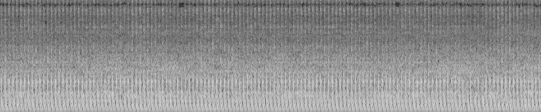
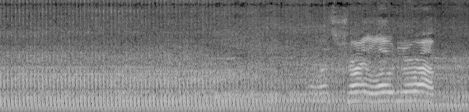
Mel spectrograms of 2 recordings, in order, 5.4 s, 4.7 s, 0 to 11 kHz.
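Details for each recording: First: Honda GX160 on Italian Workman 2 Multimixer cement mixer, owned about 15 years, choke on, carb idle screw adjusted: uneven hunting beat three to four pulses a second, idles but falls on its face when revved; tight valve clearance. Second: Made-in-Italy Workman 2 Multimixer cement mixer, Honda GX160 single-cylinder, about 10 minutes after starting, awaiting a new carb, water in the drum as simulated load: steady, even beat with water splashing, running smoothly and strong; normal running.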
